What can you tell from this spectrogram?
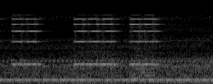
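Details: Ventilator alarm sounding for high airway pressure: repeated high-pitched electronic beep bursts over a low steady hum, from an acute care teaching session on troubleshooting high airway pressure during mechanical ventilation.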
